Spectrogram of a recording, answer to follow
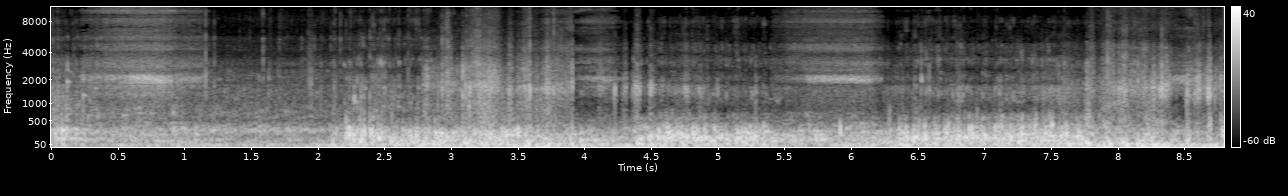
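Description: Underwater scuba breathing through a demand regulator: a hissing inhalation with a steady whistle-like tone at the start and again around six seconds, and between them the low rumble of exhaled bubbles.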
